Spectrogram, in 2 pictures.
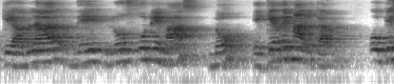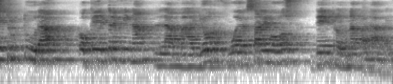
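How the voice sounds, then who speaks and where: Male teacher, high voice, slow lecture pace, keeps asking "right?"; recorded from afar in a roomy, reverberant space. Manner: checks in with frequent tag questions. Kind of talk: classroom lecture. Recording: echoey room, far from mic.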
